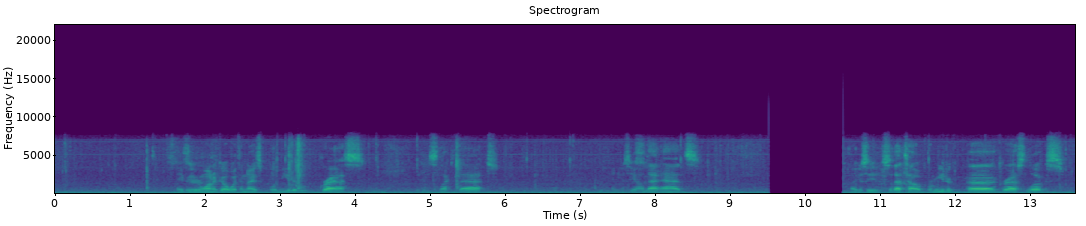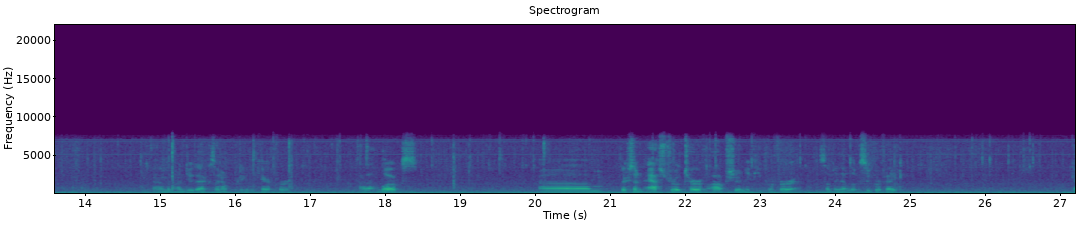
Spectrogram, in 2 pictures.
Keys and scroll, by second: 9.5 alt+super+., 10.2 alt+super+., 15.1 z, 25.6 q.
